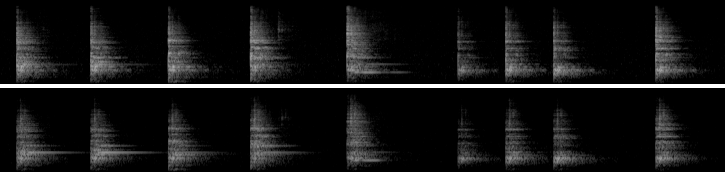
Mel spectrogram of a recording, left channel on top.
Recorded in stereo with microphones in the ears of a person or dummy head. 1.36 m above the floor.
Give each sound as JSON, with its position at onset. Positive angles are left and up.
{"t": 0.2, "sound": "tapping", "side_deg": 60, "distance_m": 5.5}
